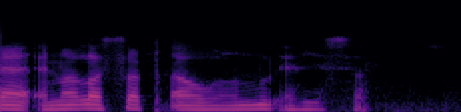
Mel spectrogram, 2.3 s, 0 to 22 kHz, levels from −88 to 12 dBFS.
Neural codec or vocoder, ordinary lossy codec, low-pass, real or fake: codec, 16 kHz, 1 kbps, FunCodec, trained on LibriTTS, 50 frames a second; none; 5.4 kHz; fake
